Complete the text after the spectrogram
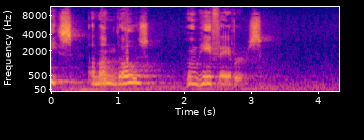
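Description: An elderly man reads aloud through a microphone in a large echoing hall.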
